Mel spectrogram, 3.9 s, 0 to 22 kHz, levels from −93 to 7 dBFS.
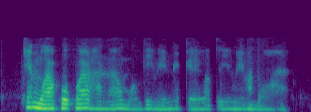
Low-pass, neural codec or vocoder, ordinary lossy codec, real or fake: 5.4 kHz; codec, 24 kHz, 1.5 kbps, HILCodec; none; fake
